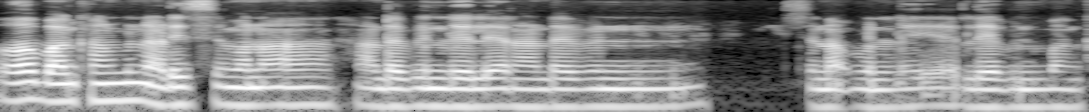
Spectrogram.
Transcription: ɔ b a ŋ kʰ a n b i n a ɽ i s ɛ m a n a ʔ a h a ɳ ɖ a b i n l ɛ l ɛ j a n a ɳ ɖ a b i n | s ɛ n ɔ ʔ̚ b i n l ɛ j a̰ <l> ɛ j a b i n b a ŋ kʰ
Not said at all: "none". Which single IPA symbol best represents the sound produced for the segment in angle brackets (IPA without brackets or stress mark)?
l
